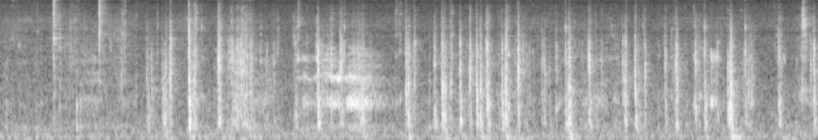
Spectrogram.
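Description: Fingertips with long nails type and tap quickly across a full-size beige plastic keyboard with hollow plastic keys resting on a tiled table. Dozens of short, bright, hollow clicks come in fast, uneven bursts, each dying away almost at once. Between the clusters is a faint hiss.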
